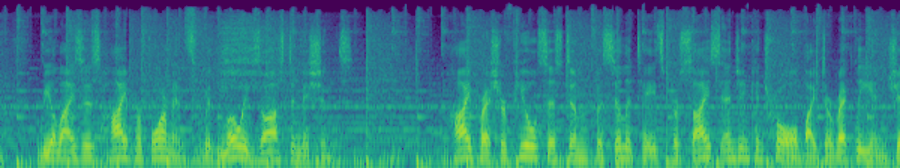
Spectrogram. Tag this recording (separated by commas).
Speech, Music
